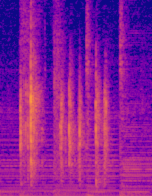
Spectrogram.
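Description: Fingers typing on a computer keyboard, a quick close run of about a dozen crisp key clicks over a second and a half.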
